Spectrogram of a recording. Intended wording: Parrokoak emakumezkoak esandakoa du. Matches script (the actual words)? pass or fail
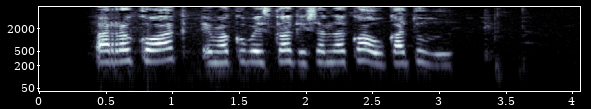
fail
